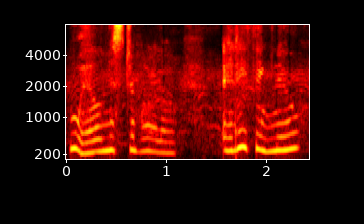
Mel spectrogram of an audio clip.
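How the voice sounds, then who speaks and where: An actress playing a fragile, lovelorn client in a noir audio drama, speaking in a halting, emotional, pleading way. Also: female voice, high-pitched, mellow, a faint crowd, close to an everyday voice. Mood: hopeful. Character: fragile, lovelorn, sentimental woman client in distress.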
